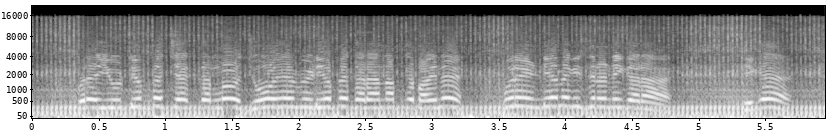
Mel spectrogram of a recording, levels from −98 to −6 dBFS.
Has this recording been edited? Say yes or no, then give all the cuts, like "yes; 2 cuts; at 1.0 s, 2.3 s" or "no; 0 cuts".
no; 0 cuts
